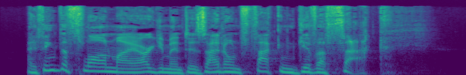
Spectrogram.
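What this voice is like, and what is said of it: Weak put-on Boston accent. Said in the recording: “my terrible imitation of a Boston accent ... Yeah, it was weak.”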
